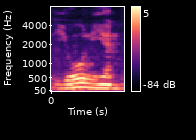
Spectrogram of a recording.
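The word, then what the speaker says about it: union: तो अब यूनियन का भी प्रोनाउंसिएशन कैसे हो रहा है? या से, यूनियन।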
